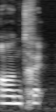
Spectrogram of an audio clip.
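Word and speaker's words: Andrić: So, C is a separate sound specific to Serbian, Bosnian and Croatian. The closest pronunciation to you would probably be something in the last sound of Shostavok. Shostakovich. So, Andrich.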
